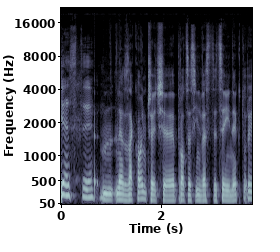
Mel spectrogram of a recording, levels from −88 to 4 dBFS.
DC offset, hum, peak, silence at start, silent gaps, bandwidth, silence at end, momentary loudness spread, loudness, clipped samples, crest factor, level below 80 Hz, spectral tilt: under 0.1%; none; -8 dBFS; 0 s; none; 16.5 kHz; 0 s; 4 LU; -24 LUFS; under 0.1%; 16 dB; -58 dBFS; -5 dB/octave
